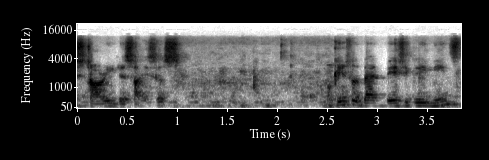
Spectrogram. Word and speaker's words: stare decisis: idea of judicial precedent this is called story decisis okay so this pronunciation is star decisis okay so that basically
